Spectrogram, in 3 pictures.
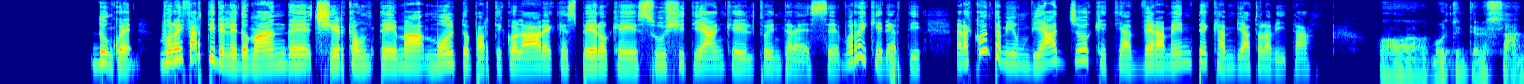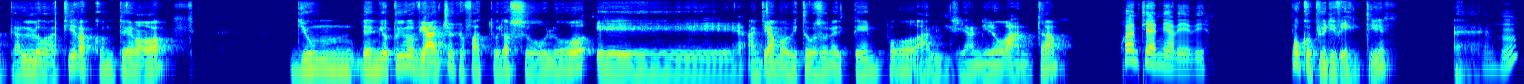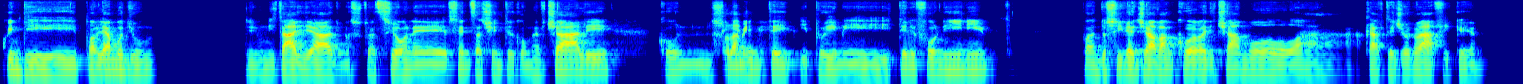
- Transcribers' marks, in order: other background noise; unintelligible speech
- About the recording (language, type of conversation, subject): Italian, podcast, Qual è un viaggio che ti ha cambiato la vita?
